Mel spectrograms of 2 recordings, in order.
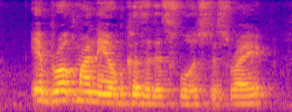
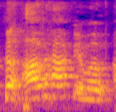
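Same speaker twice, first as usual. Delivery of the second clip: laughing nervously into higher-pitched words; 6 semitones higher than usual. Real, not acted. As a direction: let a nervous giggle spill into the words. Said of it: "it's a nervous laugh".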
